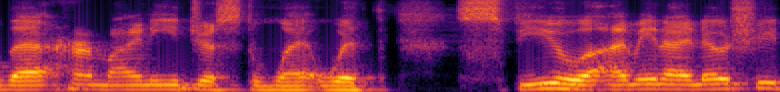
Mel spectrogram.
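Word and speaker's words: S.P.E.W.: do i think that her club name is pronounced spew yes like she's being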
